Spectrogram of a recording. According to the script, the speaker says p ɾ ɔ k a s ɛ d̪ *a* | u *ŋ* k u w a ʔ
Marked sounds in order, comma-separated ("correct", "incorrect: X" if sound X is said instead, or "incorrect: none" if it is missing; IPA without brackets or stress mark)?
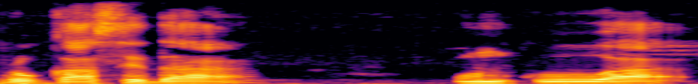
correct, incorrect: n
